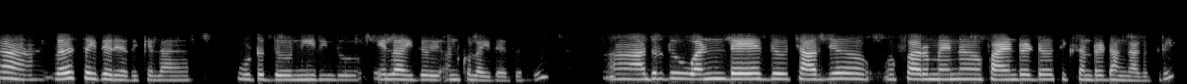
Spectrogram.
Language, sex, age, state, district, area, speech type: Kannada, female, 30-45, Karnataka, Gadag, rural, conversation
